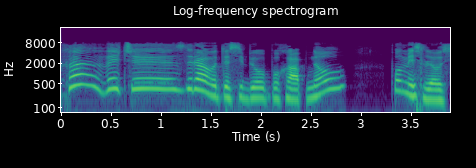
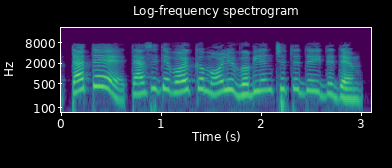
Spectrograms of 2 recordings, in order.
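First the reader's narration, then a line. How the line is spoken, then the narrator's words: Girl calling out. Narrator (Bulgarian): дъщерята на Аждаха викнала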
